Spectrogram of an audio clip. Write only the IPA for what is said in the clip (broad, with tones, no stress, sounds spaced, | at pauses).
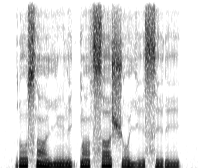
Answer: ɾ o˦ s ã˦˨ j ĩ˨ ɾ i˨˦ k͡p ã˧ s a˦ ʃ o˧ j i˨ s i˧ ɾ i˦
